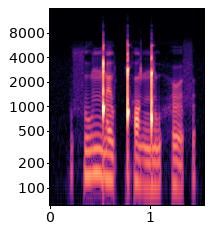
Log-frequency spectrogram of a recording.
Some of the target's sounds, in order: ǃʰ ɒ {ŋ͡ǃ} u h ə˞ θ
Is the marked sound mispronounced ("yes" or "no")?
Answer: no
